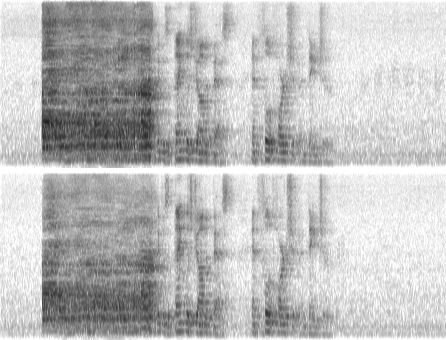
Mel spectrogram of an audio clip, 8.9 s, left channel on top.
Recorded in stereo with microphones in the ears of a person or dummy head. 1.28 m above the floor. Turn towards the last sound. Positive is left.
turn(degrees=-20)  # may be behind; listen again after turning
